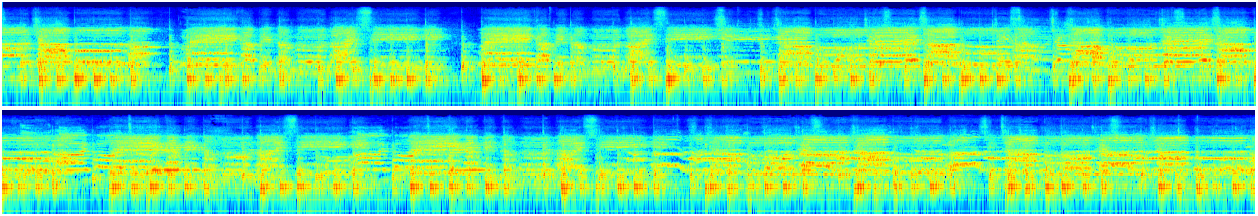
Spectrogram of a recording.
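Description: Mixed choir singing an upbeat song, accompanied by an upright piano and a hand drum beating steadily.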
